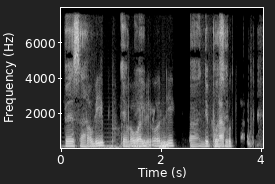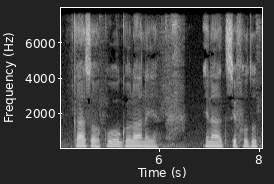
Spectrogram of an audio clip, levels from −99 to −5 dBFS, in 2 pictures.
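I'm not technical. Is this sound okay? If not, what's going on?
No. The call has two kinds of problem, and they tend to show up together.

The first is speech suppressed in double talk. The voice drops sharply or cuts out in pieces at the very start (0.0 to 0.07 s), from 1.36 to 2.59 s, and from 3.36 to 3.96 s. The likely cause is that both people spoke at once, and the call's echo-removal system couldn't tell the talker apart from the other person's voice coming back through its own loudspeaker, so it turned everything down. Here the voice itself gets quieter or goes missing. Nothing extra is added.

The second is echo leak. A repeat of the voice arrives about a third of a second late, at 0.89 to 1.38 s, 1.98 to 2.12 s and 3.62 to 3.87 s. Each time the delay is the same, which sets it apart from natural room reverberation. This is likely because one side is on a speakerphone whose echo removal let some of its own pickup slip back. 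The repeat around 2.0 s is about as loud as the real voice, while the others sit well below it.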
